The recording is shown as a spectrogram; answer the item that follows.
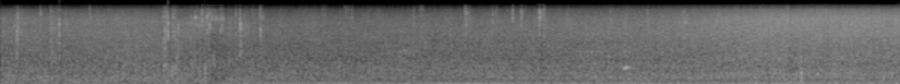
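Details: Steady hiss of rain falling on a surface, swelling slightly louder near the end, with a few faint knocks and no animal sounds.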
